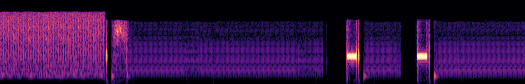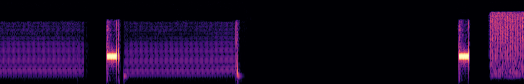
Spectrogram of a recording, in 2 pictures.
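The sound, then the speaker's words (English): Short electronic beeps and tone bursts from an EchoLink station punctuate a steady harmonic hum that switches on and off repeatedly, the link keying up with tones but no audio coming through. “Here's an echo link station with no audio on there again, or something of that nature.”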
